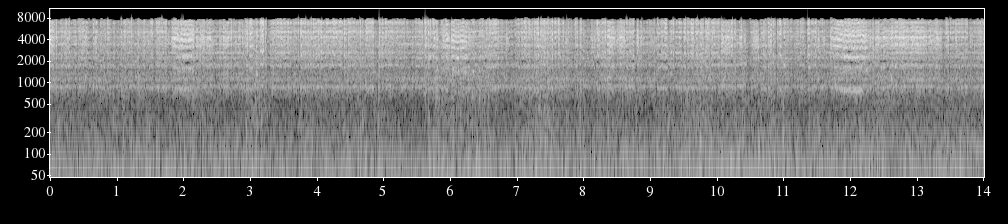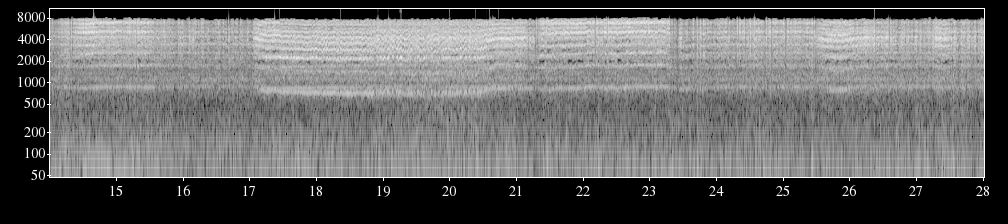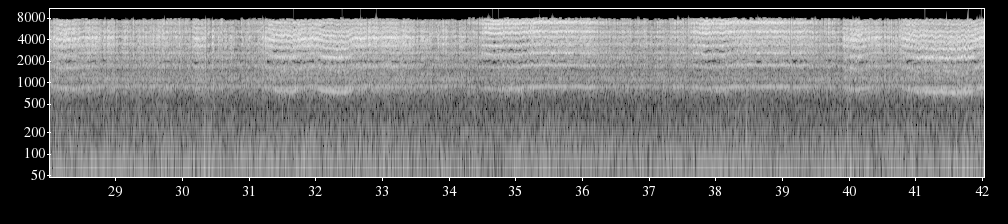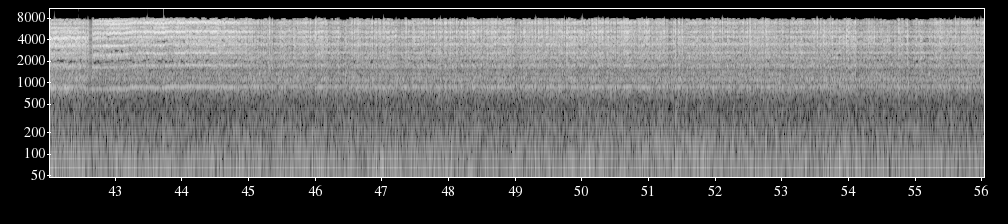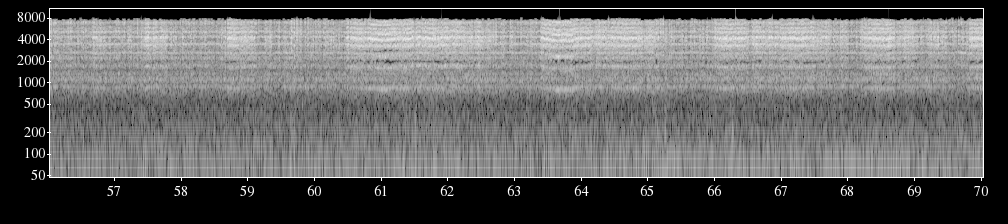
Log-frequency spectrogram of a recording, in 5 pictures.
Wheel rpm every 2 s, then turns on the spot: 230, 230, 230, 230, 230, 230, 230, 230, 230, 210, 220, 230, 230, 230, 230, 230, 230, 230, 230, 230, 220, 220, 230, 230, 230, 230, 230, 230, 230, 230, 230, 230, 230, 230, 230.
none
